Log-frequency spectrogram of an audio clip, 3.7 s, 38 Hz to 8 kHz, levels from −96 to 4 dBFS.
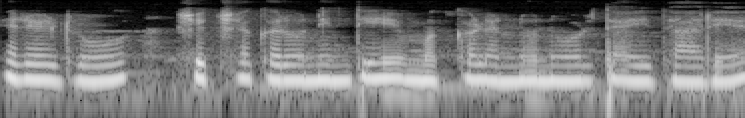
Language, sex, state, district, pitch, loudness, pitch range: Kannada, female, Karnataka, Raichur, 210 Hz, -15 LUFS, 205-225 Hz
